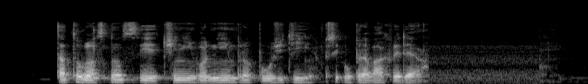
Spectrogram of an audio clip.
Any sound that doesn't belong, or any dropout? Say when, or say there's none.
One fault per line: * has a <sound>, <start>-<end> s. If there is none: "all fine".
all fine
